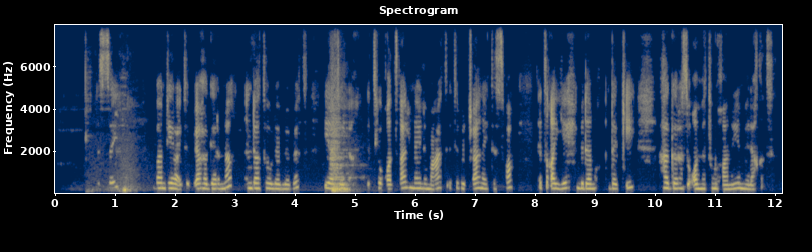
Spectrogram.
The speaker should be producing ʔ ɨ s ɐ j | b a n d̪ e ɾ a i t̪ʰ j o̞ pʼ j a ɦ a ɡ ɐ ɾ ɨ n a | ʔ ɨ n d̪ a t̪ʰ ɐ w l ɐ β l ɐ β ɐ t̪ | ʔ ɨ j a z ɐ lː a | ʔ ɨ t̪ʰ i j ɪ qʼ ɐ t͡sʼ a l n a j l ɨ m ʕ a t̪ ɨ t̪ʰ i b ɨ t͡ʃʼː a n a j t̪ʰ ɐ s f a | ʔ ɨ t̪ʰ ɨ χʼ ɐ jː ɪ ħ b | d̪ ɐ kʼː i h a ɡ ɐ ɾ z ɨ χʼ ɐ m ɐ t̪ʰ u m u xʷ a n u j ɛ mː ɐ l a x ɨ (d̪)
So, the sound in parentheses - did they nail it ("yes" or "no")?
no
